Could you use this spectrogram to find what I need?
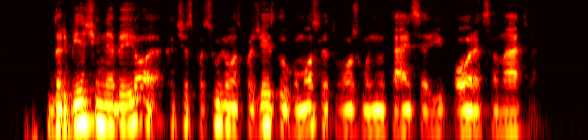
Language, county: Lithuanian, Vilnius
